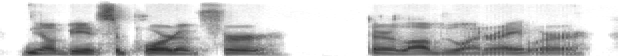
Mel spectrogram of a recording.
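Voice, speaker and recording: Mumbling at a very fast pace, a man talks with a fairly low pitch. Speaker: recovery podcast co-host. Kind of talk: casual chat.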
